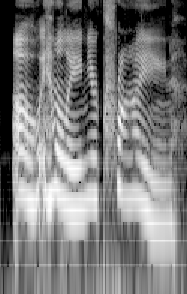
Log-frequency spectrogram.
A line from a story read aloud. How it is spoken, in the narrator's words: Bess exclaimed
